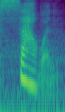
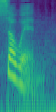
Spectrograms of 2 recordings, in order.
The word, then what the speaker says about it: Samhain: This is the story of Samhain, the night that haunts the heart of Halloween.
